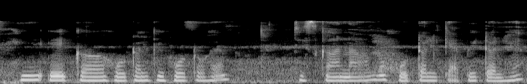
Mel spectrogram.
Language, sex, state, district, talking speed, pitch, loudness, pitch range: Hindi, female, Gujarat, Gandhinagar, 125 wpm, 180 Hz, -15 LUFS, 175-195 Hz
